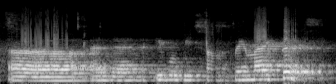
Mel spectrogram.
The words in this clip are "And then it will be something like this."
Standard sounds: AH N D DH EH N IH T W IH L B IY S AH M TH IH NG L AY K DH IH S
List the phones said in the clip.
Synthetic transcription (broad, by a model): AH N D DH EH N IH T W IH L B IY S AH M S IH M L AY K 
